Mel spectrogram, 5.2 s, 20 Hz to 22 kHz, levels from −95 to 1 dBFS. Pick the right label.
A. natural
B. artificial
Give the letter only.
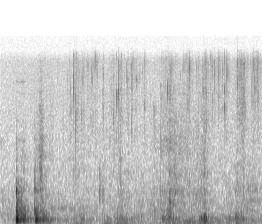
A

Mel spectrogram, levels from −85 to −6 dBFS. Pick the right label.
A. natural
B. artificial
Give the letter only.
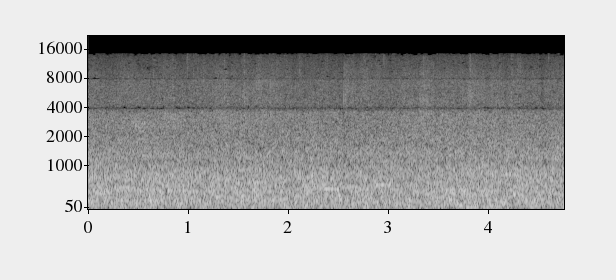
A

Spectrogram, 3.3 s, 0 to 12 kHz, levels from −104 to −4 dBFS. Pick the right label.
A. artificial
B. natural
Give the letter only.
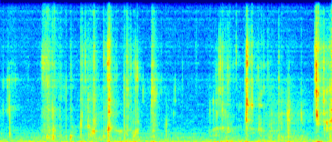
A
